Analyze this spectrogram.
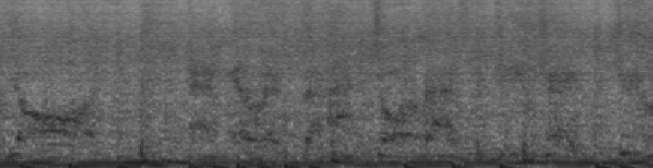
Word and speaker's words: Jon: so perfect John it's spelled like John but it is pronounced like Y and the actor the DJ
